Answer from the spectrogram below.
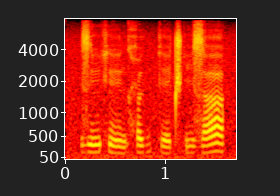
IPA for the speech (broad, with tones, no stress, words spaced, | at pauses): zĩ˩˧xẽː˩ɡħʉ˩˧ɡ ke˩˧t͡ʃʼi˧˩ za˧˥˧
